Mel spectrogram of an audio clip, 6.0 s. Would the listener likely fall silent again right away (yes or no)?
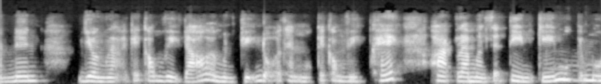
yes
